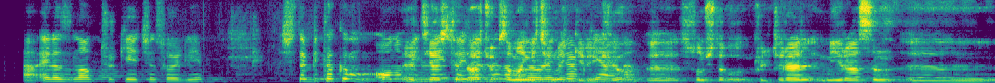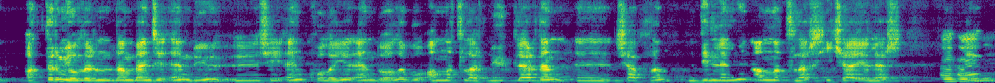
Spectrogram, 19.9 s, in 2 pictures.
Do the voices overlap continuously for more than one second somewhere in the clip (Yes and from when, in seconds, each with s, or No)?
Yes, from 4.0 s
